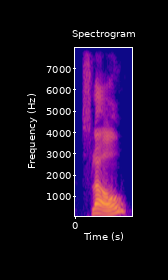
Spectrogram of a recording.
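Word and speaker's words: slough: Thorough মানে হচ্ছে পরিপূর্ণ, স্লাউ, এই স্লাউ এই ব্যাপারটা আপনাকে সবসময় একটু ইয়েতে রাখতে হবে, মানে উচ্চারণটাতে এখানে ঝামেলা আছে। অনেকে স্লাউ বলে ফেলে, আবার স্লফ বলে ফেলে অনেকে, কিন্তু এটা কিন্তু হবে না।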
